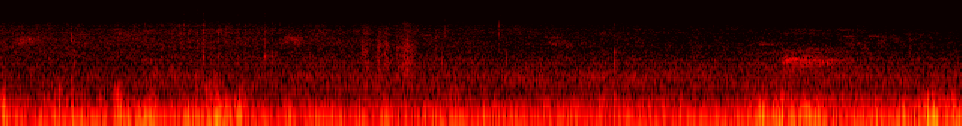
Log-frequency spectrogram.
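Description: Uneven low rumble of wind buffeting the microphone outdoors, with one short bird call about five seconds in.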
